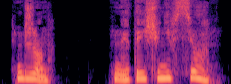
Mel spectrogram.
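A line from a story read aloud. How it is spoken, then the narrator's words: Frightened. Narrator (Russian): испуганно сказала Алисия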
